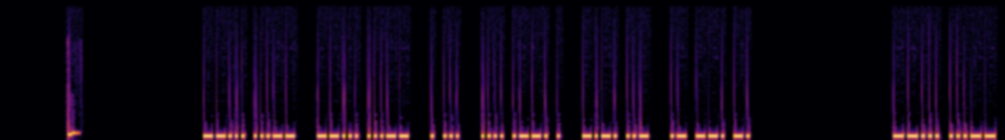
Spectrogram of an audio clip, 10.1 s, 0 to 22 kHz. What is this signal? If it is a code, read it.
Morse code, heard as a keyed tone, about 33 wpm, 700 Hz. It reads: 73 73 ES HPE CU AGN 73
